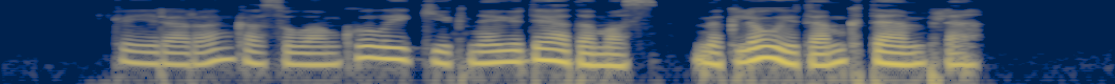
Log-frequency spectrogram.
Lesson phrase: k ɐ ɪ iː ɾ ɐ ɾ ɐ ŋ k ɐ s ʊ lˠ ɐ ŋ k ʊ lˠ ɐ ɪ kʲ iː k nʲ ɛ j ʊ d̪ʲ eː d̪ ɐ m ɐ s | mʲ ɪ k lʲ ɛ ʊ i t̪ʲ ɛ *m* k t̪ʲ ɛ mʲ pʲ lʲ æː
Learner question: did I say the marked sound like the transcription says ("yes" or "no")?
yes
